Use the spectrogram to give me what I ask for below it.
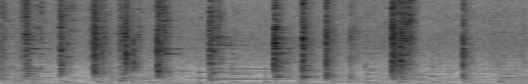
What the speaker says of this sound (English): This is stir fry. This is hibachi style.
